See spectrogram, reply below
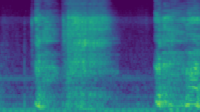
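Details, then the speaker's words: Two harsh, throaty coughing bursts in quick succession during a prolonged coughing bout after a large bong hit of cannabis; irritant cough after smoke inhalation. "I think I hear few one coming it's not over"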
